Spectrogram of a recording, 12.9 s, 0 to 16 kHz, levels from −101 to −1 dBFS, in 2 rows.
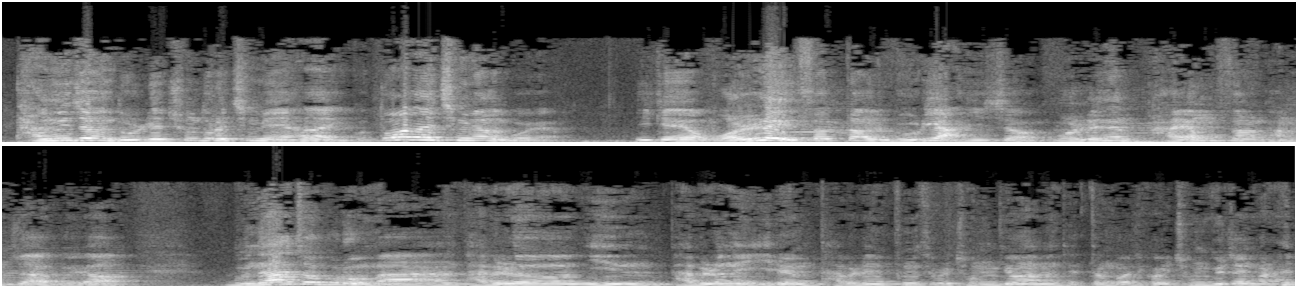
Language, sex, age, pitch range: Korean, male, 30-49, 120-185 Hz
